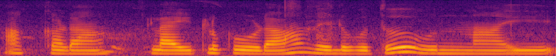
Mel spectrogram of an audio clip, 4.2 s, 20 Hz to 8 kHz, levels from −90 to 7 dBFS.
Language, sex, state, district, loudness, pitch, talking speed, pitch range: Telugu, female, Andhra Pradesh, Annamaya, -18 LUFS, 175 Hz, 70 wpm, 170-185 Hz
